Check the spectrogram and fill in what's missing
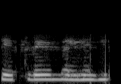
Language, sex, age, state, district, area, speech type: Sindhi, female, 30-45, Delhi, South Delhi, urban, conversation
